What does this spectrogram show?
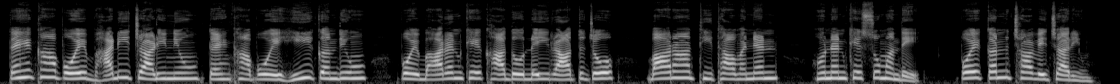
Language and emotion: Sindhi, neutral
